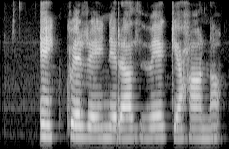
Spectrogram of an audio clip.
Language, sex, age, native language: Icelandic, female, 9, Icelandic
